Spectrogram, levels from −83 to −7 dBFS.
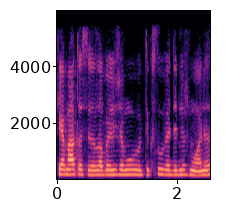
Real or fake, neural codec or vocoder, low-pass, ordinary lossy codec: real; none; 5.4 kHz; AAC, 24 kbps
